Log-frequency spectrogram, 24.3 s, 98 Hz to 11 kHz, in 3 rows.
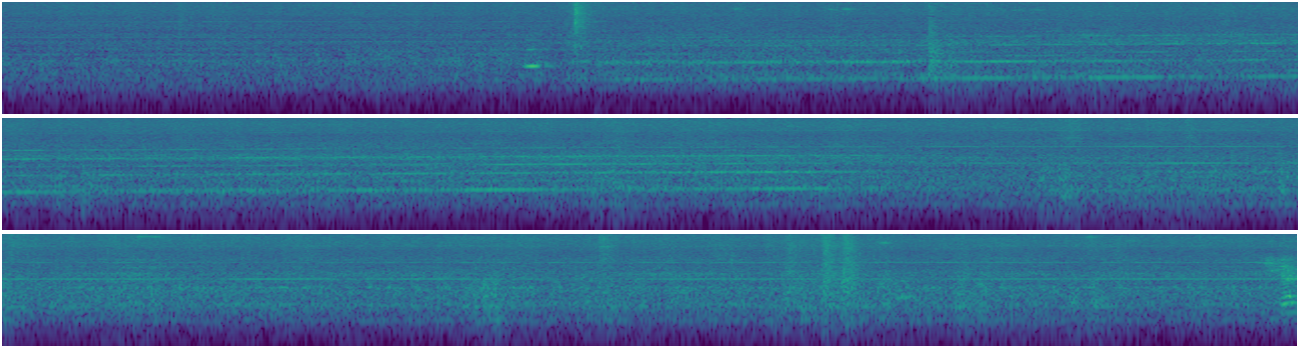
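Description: Keio 7000-series chopper-controlled electric train car running, heard from inside the car. Its motor whine rises steadily in pitch as it gathers speed, then holds steady, over the rumble of the wheels with a few sharp knocks.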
